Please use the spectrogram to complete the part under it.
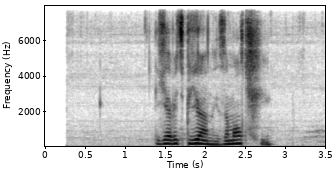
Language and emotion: Russian, angry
